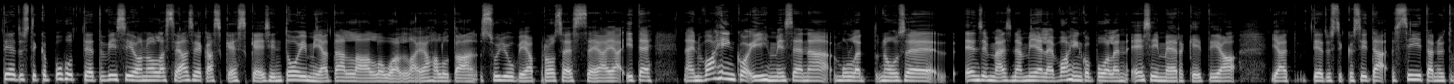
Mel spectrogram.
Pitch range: 160-180 Hz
